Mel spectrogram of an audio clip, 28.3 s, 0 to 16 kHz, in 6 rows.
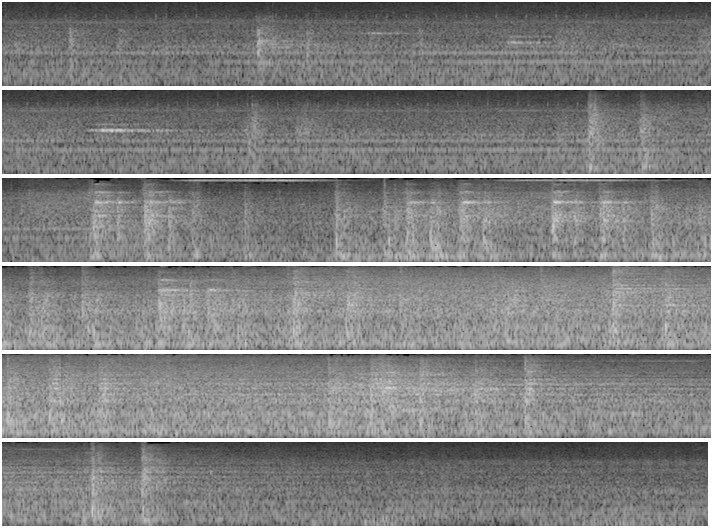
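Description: JR West 105 series electric train arriving, its wheels clacking over rail joints and points. The clacking grows louder from about ten seconds in, with a few brief high squeals, and eases off near the end. A steady hum runs underneath.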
